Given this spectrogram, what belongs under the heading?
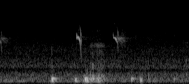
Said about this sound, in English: A lot of crossbills here flying around, including one that sounds like a type 2 bird, pointing at the flock.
